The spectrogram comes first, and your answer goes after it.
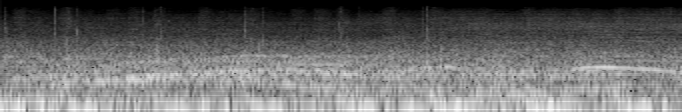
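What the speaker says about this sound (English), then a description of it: "Lovely to see such a great crowd in here." A full arena crowd at a women's gymnastics all-around final at the World University Games makes a steady, dense roar of cheering and babble, with scattered whoops rising over the din.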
